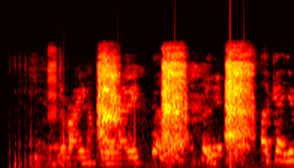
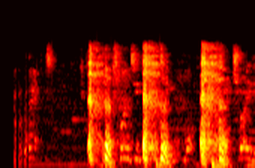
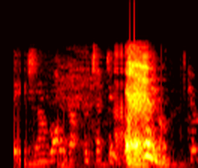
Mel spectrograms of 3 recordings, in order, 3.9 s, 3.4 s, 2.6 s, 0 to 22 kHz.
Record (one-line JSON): {"exhalation_length": "3.9 s", "exhalation_amplitude": 28165, "exhalation_signal_mean_std_ratio": 0.49, "three_cough_length": "3.4 s", "three_cough_amplitude": 29393, "three_cough_signal_mean_std_ratio": 0.46, "cough_length": "2.6 s", "cough_amplitude": 29401, "cough_signal_mean_std_ratio": 0.37, "survey_phase": "beta (2021-08-13 to 2022-03-07)", "age": "45-64", "gender": "Female", "wearing_mask": "No", "symptom_none": true, "smoker_status": "Never smoked", "respiratory_condition_asthma": true, "respiratory_condition_other": false, "recruitment_source": "REACT", "submission_delay": "2 days", "covid_test_result": "Negative", "covid_test_method": "RT-qPCR", "influenza_a_test_result": "Negative", "influenza_b_test_result": "Negative"}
